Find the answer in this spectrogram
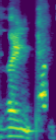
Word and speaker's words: Henk: I'm sorry for my maybe not correct pronunciation. Just say Henk.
